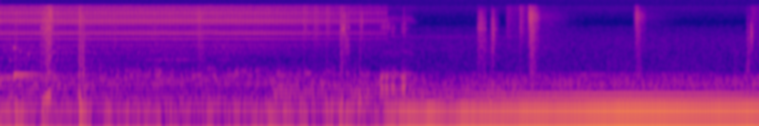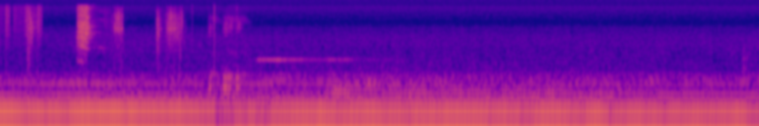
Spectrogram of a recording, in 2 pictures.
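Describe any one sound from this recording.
A deep, steady electronic drone hums and swells.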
